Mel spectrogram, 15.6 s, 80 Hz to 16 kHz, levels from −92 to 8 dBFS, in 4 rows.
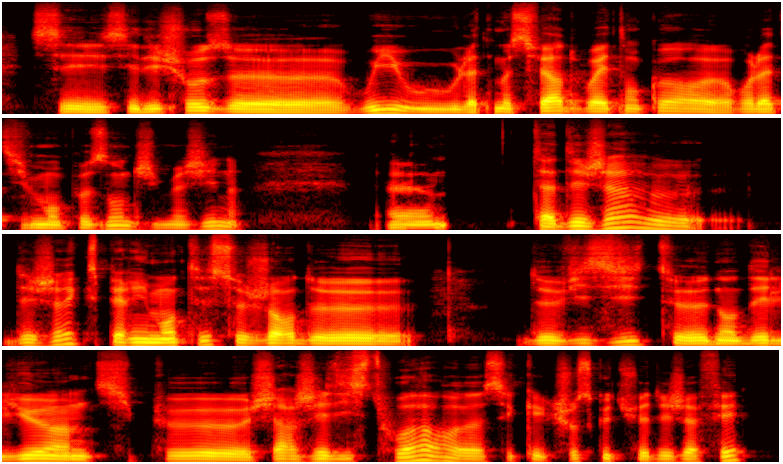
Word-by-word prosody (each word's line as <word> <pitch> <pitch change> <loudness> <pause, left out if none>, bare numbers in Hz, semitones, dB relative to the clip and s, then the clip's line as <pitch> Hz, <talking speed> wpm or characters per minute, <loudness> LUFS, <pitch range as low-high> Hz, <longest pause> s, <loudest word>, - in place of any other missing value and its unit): c'est 85 -1 0
c'est 85 +2 -2
des 85 +1 +1
choses, 100 -2 -1
heu, 80 -3 +4
oui, 115 +5 0
où 85 -4 -1
l'atmosphère 90 +5 +3
doit 90 +1 +3
être 90 - -3
encore, 90 -1 -1
heu, 80 - +2
relativement 85 +1 -1
pesante, 120 +8 -4
j'imagine. 90 +5 -6 0.7
Hem, 90 0 0 0.4
tu - - -4
as - - +7
déjà, 125 - 0
heu, 120 -8 -3 0.4
déjà 105 +8 -2
expérimenté 110 -4 +1
ce 135 -6 -1
genre 95 0 +4
de, 95 +1 -1
heu, 90 -2 +3 0.5
de 95 - -2
visites, 95 +7 -4
heu, 90 -1 +4
dans 90 -1 +2
des 95 +2 +1
lieux 100 +3 +3
un 95 -1 +3
petit - - -9
peu, 100 -2 +1
heu, - - 0
chargés 95 +3 -1
d'Histoire? 120 +7 -1
Heu, 95 -1 0
c'est - - -6
quelque - - -7
chose - - -5
que - - -4
tu - - -13
as - - +1
déjà 95 0 -2
fait? 145 +6 -3
95 Hz, 180 wpm, -24 LUFS, 90-105 Hz, 0.7 s, as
